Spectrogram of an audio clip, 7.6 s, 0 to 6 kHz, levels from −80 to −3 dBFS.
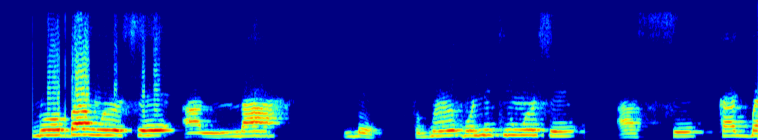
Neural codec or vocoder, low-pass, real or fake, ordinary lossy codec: vocoder, 44.1 kHz, 128 mel bands every 256 samples, BigVGAN v2; 5.4 kHz; fake; none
